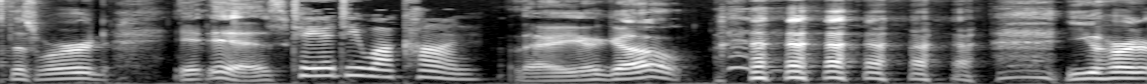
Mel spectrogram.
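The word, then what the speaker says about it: Teotihuacan: Ino actually I Googled it I'm not gonna mispronounce this word it is TE wakan there you go you heard it right from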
